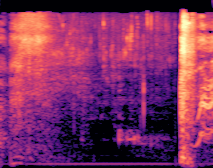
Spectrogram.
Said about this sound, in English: Whoops. That was a lot louder than I thought it was. That loud pouring beer. I'm drinking a beer. I'm drinking Oskava.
